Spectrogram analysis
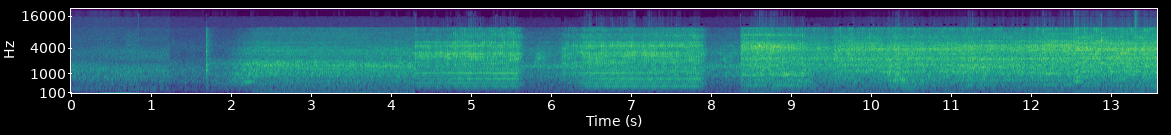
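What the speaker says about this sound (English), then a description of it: "I'm going to mount this between centers and rough it down to round." A wood lathe roughs an epoxy and twig vase blank to round between centers, giving a steady, close motor hum with a scraping, rattling cut that comes in bursts and briefly pauses twice.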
